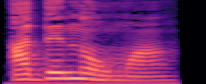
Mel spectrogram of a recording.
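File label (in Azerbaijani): "adenoma", Azerbaijani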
